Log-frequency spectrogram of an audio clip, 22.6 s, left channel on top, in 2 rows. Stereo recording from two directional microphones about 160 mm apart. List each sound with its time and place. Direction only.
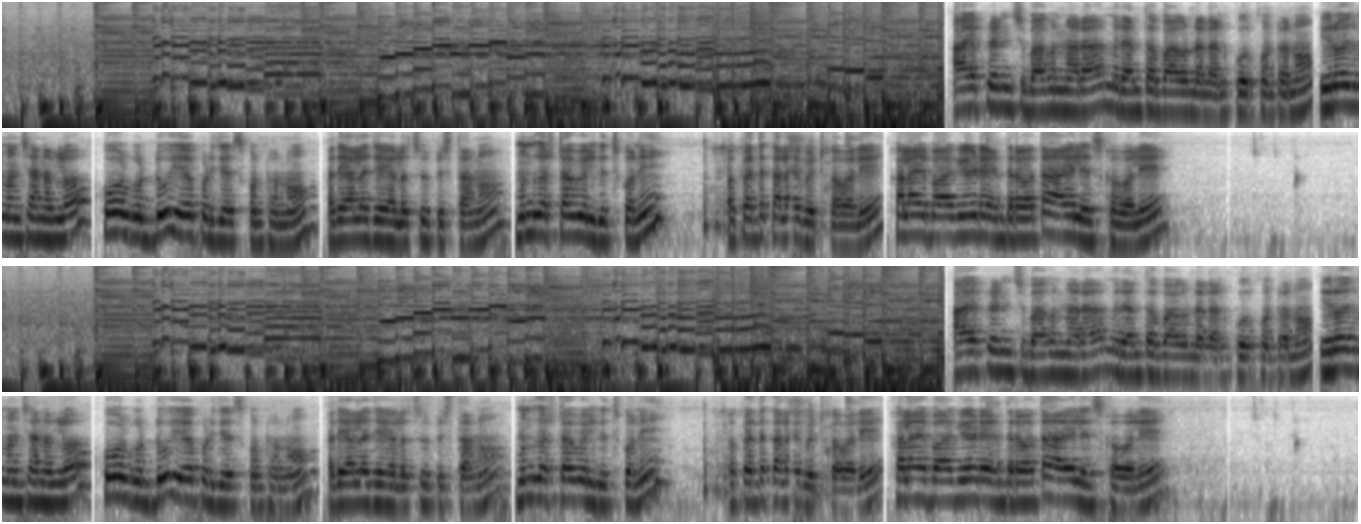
0.3 s music: centre (ahead or behind)
7.9 s speech: 65° left (ahead or behind)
